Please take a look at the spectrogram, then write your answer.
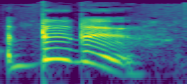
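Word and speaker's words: Boubou: go perfect thank you a southern boo boo which sounds like something you get when you're a kid when you graze your knee or your elbow it is spelled b u b u a southern Boo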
